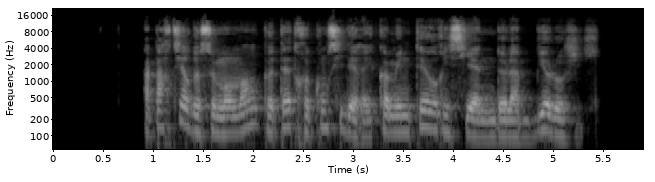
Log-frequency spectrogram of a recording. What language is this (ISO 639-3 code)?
fra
